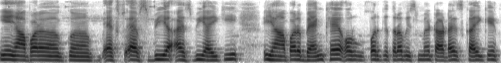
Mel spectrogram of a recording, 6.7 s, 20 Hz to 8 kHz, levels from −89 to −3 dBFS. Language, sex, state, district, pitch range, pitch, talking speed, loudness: Hindi, female, Bihar, West Champaran, 180-200 Hz, 190 Hz, 190 wpm, -16 LUFS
